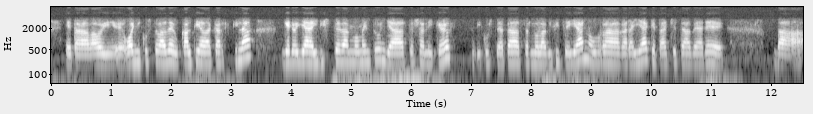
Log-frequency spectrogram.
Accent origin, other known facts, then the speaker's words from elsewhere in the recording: Basque Country, Spain; Bereziki Tolosaldekoa naiz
